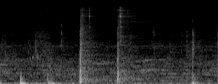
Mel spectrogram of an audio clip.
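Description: A few sharp clicks and knocks from the metal buckles and webbing straps of a bungee harness being fastened and pulled tight around the waist.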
